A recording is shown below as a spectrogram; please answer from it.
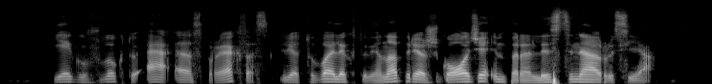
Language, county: Lithuanian, Vilnius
